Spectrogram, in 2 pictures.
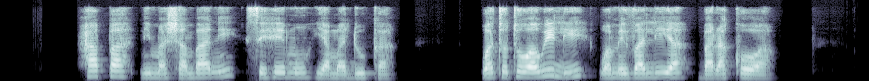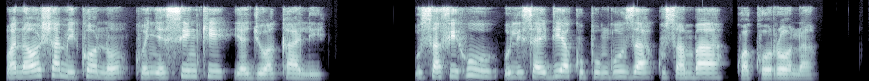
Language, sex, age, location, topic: Swahili, female, 50+, Nairobi, health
